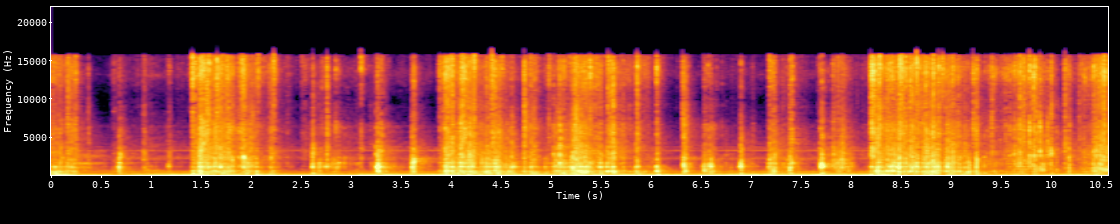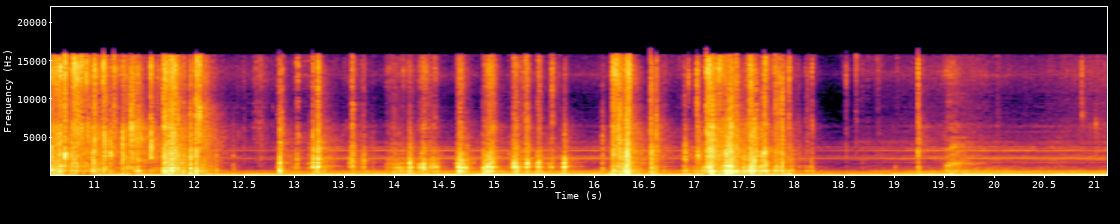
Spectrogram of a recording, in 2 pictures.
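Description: A crinkly snack bag being handled and tortilla chips rattling and crackling as they are tipped and moved about, in irregular bursts that ease off near the end. A steady low hum runs underneath.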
